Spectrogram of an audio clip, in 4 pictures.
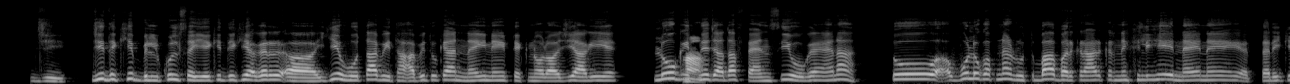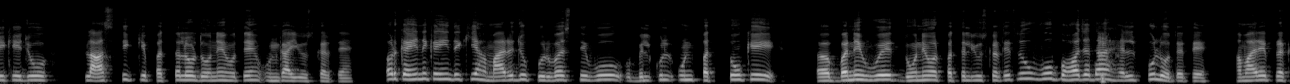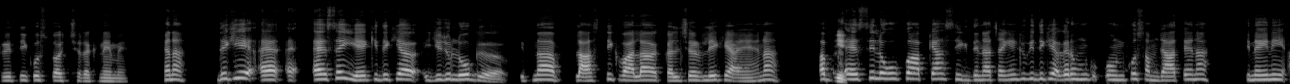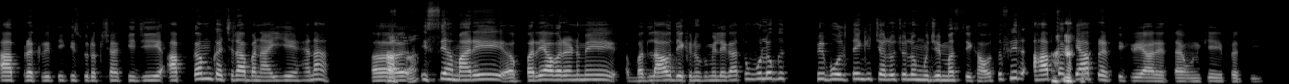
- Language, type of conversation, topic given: Hindi, podcast, कम कचरा बनाने से रोज़मर्रा की ज़िंदगी में क्या बदलाव आएंगे?
- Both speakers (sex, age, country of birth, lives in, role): male, 20-24, India, India, host; male, 25-29, India, India, guest
- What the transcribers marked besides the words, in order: in English: "टेक्नोलॉजी"; in English: "फैंसी"; in English: "यूज़"; in English: "यूज़"; in English: "हेल्पफ़ुल"; in English: "कल्चर"; chuckle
